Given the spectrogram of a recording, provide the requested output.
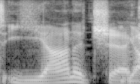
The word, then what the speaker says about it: Janáček: It's Janáček. And every time I listen to your podcast, I'm reminded that we have to work on this. – I'm just a Texas boy. At least I don't say Janáček.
